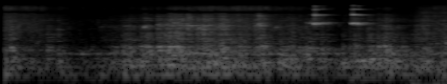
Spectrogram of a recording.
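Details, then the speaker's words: LG top-load washer running with rough, uneven grinding and sloshing; it has also started leaking water, and the failing part is the hub clutch assembly, with worn drive hub bearings letting the motor rub. "my washing machine is an LG washer and it started grinding and now it's starting to leak water the part that's going out is a hub clutch assembly"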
